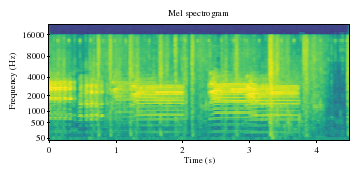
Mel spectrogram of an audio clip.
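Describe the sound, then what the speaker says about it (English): Minecraft sheep bleat loudly in two long, wavering calls close together, set against quick clicks and taps from the game, with no talking. "I hate these sheep, and they run."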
